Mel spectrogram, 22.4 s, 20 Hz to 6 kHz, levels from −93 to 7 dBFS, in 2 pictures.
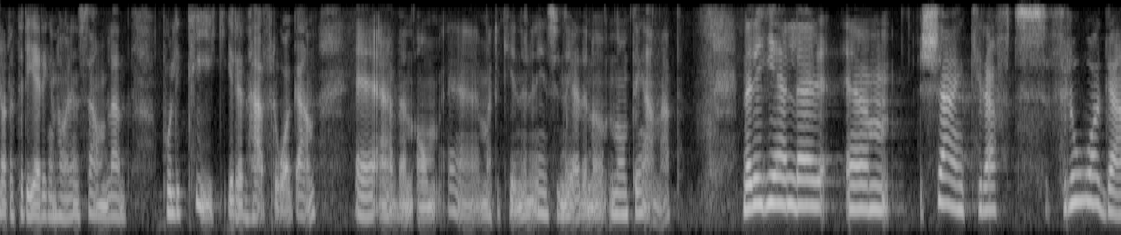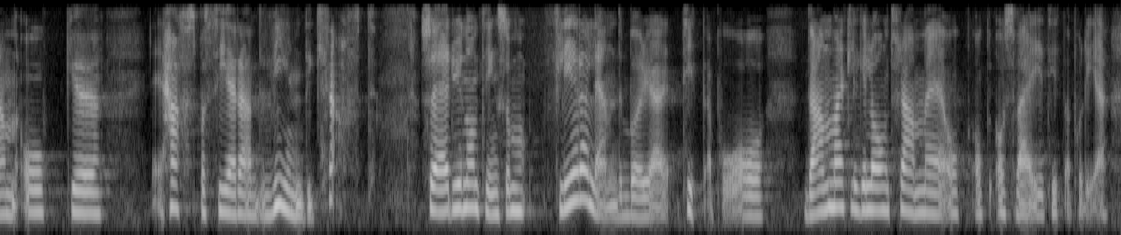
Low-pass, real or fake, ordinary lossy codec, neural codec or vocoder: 5.4 kHz; fake; none; vocoder, 44.1 kHz, 80 mel bands, Vocos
